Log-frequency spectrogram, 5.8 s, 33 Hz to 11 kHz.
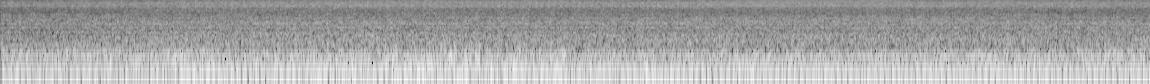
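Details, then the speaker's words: Sumitomo FG10 one-ton forklift with 1,200 engine hours and a 4-cylinder carbureted petrol engine, no gas equipment. Steady, even low rumble with no knocks, misses or hunting: smooth, healthy idle. "Вот техника запущена. Работает ровно, идеально. Бензиновый двигатель, понятное дело, 4-цилиндровый, карбюратор."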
